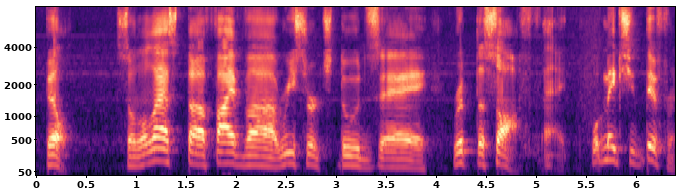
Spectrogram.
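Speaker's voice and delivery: put-on heavy, laid-on Milwaukee accent. Role-playing a client asking what makes you different: put-on Milwaukee voice. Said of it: "It's my Milwaukee voice".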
